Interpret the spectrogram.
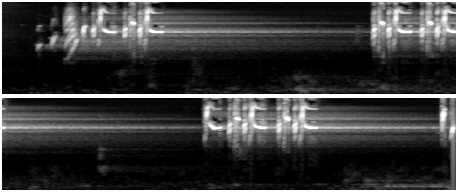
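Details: European goldfinch singing: three bursts of rapid tinkling, twittering notes, each ending in a long level whistled tone, repeated about every three seconds against silence.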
